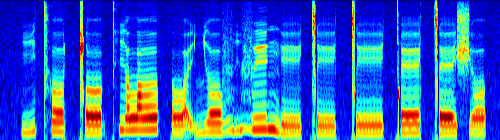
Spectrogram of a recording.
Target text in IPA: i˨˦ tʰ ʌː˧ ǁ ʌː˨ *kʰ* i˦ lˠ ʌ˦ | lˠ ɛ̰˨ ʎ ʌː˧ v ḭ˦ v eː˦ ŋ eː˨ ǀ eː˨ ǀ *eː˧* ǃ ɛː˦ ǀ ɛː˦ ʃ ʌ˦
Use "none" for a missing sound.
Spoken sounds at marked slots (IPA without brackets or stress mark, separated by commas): kʰ, eː˧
